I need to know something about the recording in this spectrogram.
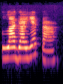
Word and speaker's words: galleta: Repite, la galleta. Galleta. Double L's make a Y sound.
